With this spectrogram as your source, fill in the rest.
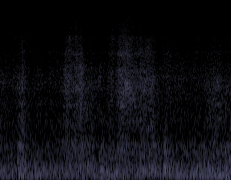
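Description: Cloth rustles as it is unfolded and lifted.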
